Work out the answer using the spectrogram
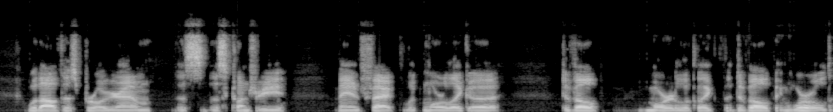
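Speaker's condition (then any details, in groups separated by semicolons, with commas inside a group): No condition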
